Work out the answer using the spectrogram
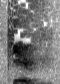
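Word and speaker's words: Kyiv: A Rússia, dessa forma, tenta preservar sua influência sobre uma área que já foi a cabeça da União Soviética, lembrando que Kiev, o Kiev, que é a pronúncia ucraniana,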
